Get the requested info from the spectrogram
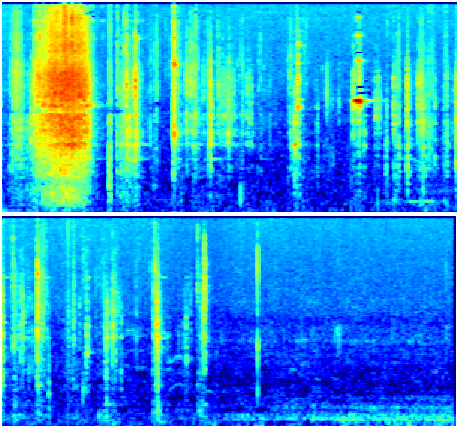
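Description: A short burst from a pneumatic impact wrench, about a second long, at the start. Then a trolley floor jack worked by its long steel handle: irregular metal clicks and clanks, the loudest a sharp clink about five seconds in. A faint low steady hum in the last few seconds.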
